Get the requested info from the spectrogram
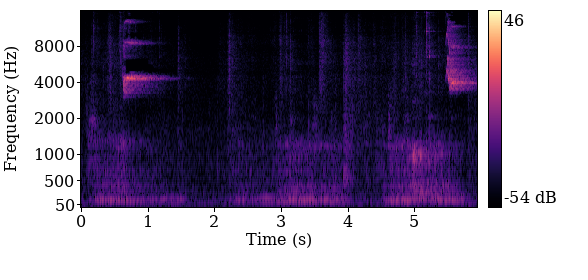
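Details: Welsh Terrier growling while pulling another dog along for a ride; three low rumbling growls of about a second or more each, separated by short pauses, with sharp high squeaky sounds near the start and end.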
